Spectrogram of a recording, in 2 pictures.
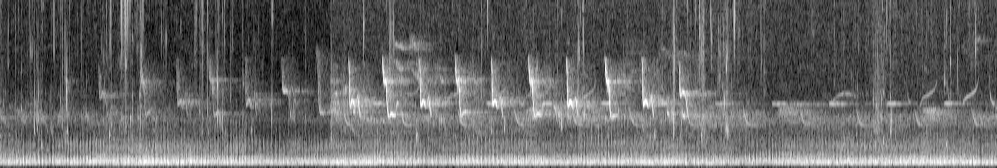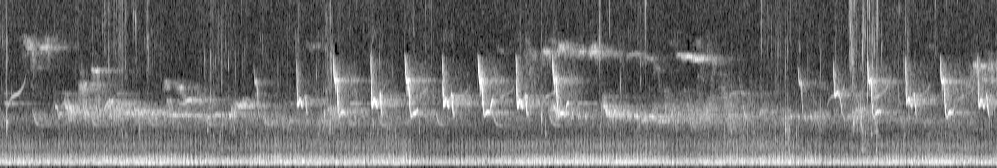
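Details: Dense spring chorus of frogs in the Czech Republic, low continuous croaking throughout, while a bird repeats short high chirping phrases over the top for most of the twenty seconds.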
